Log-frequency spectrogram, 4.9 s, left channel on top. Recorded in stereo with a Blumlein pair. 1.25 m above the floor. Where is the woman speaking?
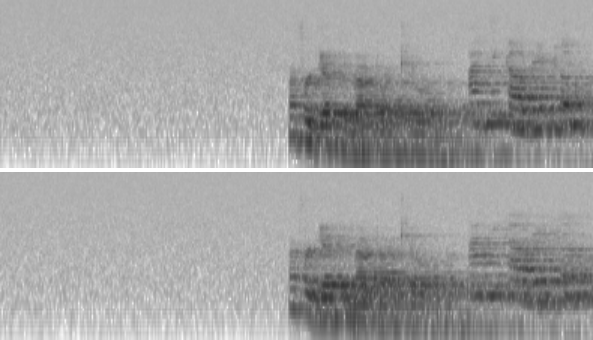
20° left, 4 m.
